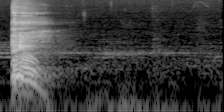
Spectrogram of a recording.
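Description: A man clears his throat once, a short sound falling in pitch about a fifth of a second in.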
